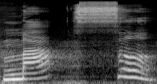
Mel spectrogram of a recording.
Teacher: Sã é a sílaba mais forte, como é a última, então a maçã é oxítona.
